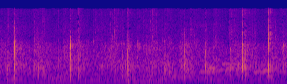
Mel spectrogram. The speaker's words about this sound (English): Let's clap our hands for those few members I have met. They are heroes to me.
